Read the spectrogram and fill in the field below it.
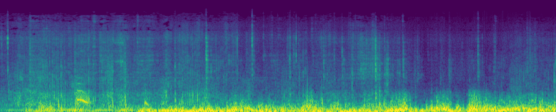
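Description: Skis scrape and crunch on snow.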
